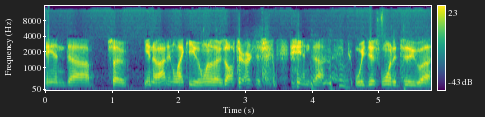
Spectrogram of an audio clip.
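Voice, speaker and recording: Against noticeable background noise, a man at medium pitch speaks at a fairly quick pace in a flat monotone, broken by long, frequent pauses. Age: 60s. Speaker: caller. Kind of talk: radio call-in. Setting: phone call. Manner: hesitant, many fillers.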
